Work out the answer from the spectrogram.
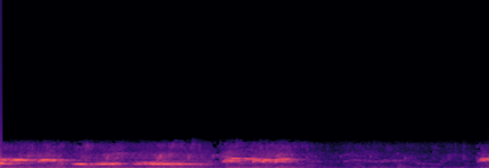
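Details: ['Spotted dove lure bird from Kuningan, West Java: two short phrases of soft, fairly low coos, quieter than the rest, followed by near silence.']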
